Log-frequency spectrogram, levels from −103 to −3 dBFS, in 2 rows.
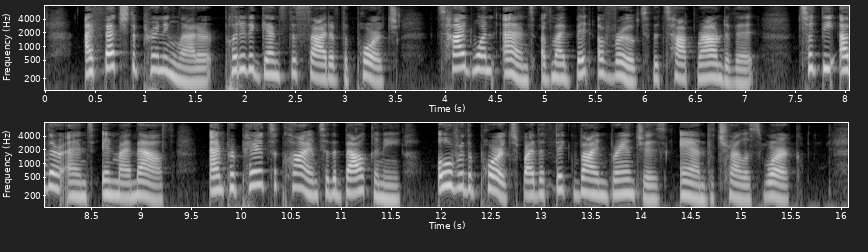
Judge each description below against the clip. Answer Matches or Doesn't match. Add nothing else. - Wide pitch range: Matches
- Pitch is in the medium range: Doesn't match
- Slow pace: Doesn't match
